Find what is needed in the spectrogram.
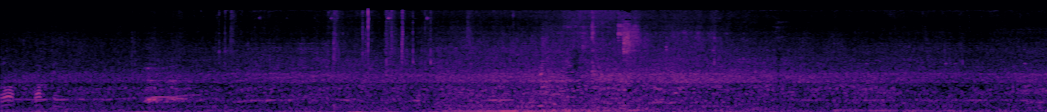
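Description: Low, uneven rumble of wind and wheels on pavement as an electric scooter rides along a city sidewalk, with street traffic going by; it swells a little about halfway through.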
